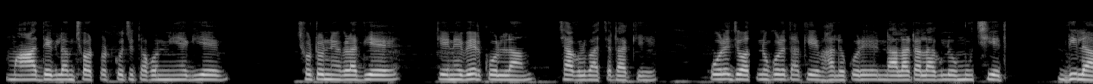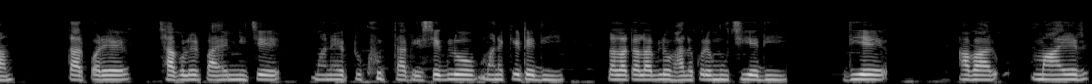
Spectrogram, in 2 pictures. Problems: none marked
